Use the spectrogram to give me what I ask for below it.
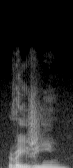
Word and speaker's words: regime: النطق هو ريجيم, لا تنطق ريجيم لأن النطق الفرنسي هو الذي ما زال يستخدم في هذه الكلمة التي أصلها كما هو واضح من اللغة الفرنسية وبالتالي من اللغة اللاتينية.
